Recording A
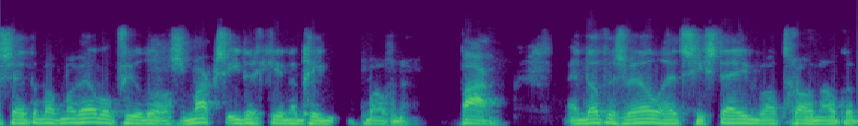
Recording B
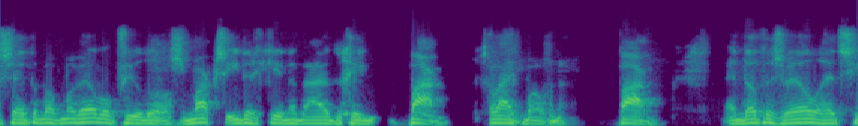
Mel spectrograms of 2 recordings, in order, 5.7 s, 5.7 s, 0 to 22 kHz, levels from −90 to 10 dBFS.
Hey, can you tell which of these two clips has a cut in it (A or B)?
A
